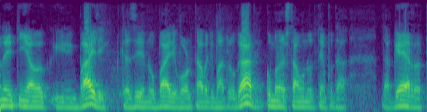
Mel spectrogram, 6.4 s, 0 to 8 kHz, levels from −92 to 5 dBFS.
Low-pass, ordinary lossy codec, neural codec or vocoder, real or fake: 7.2 kHz; none; none; real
